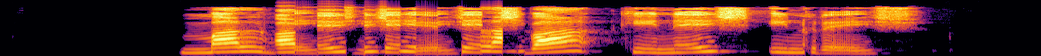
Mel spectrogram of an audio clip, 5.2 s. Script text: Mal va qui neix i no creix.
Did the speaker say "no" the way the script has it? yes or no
no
